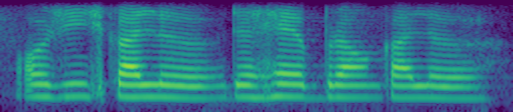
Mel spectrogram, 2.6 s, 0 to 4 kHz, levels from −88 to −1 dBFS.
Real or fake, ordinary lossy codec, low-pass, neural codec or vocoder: real; Opus, 24 kbps; 3.6 kHz; none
